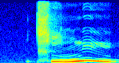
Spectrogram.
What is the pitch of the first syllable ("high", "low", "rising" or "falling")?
rising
